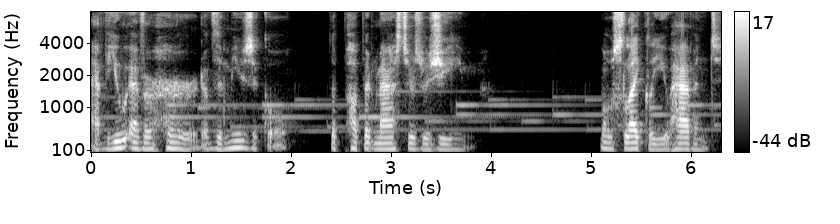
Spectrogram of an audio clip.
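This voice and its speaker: Someone talks at a moderate pace with music playing in the background. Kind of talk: horror story narration.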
